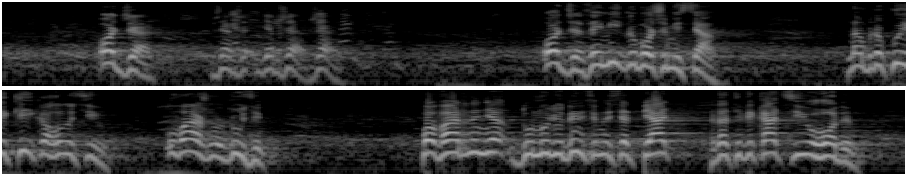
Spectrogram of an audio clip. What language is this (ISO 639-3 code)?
ukr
